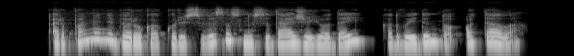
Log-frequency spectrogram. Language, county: Lithuanian, Telšiai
